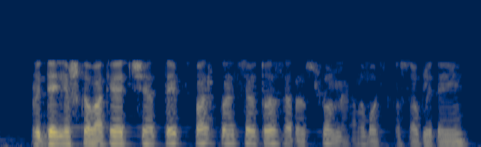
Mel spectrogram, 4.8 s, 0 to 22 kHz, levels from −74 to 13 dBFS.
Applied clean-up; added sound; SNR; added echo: neural mask model DeepFilterNet 3.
